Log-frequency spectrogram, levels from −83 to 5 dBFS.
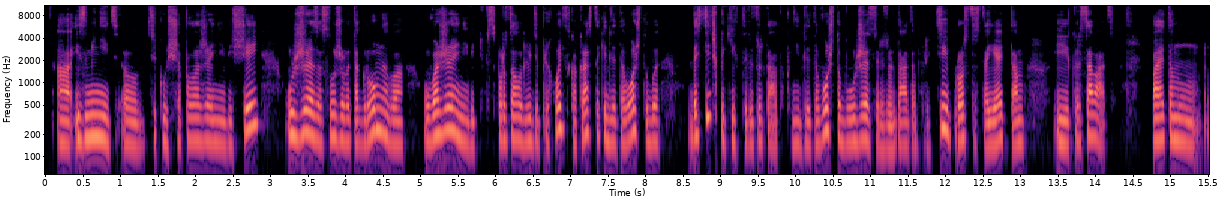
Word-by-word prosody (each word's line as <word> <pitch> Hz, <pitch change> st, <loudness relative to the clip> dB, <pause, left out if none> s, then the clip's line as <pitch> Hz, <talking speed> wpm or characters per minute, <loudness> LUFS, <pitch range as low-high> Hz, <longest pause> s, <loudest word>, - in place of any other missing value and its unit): а, 155 Hz, -1 st, +4 dB
изменить, 180 Hz, -2 st, +2 dB
э, 145 Hz, -2 st, 0 dB
текущее 155 Hz, -5 st, -6 dB
положение 165 Hz, -2 st, -2 dB
вещей 225 Hz, -, +3 dB, 0.3 s
уже 200 Hz, 0 st, +4 dB
заслуживает 170 Hz, -1 st, -1 dB
огромного 160 Hz, 0 st, +2 dB, 0.3 s
уважения. 195 Hz, 0 st, +4 dB
Ведь 145 Hz, 0 st, -9 dB
в -, -, -12 dB
спортзал 170 Hz, 0 st, 0 dB
люди 160 Hz, -1 st, -4 dB
приходят 230 Hz, +11 st, +1 dB
как 155 Hz, -1 st, -8 dB
раз-таки 190 Hz, -3 st, 0 dB
для 160 Hz, -1 st, -2 dB
того, 170 Hz, +9 st, +2 dB
чтобы 160 Hz, -3 st, -3 dB, 0.4 s
достичь 210 Hz, -, +1 dB
каких-то 160 Hz, -1 st, -6 dB
результатов, 155 Hz, +2 st, -5 dB
а -, -, -7 dB
не 150 Hz, -, -5 dB
для 150 Hz, +1 st, -4 dB
того, 175 Hz, +10 st, +3 dB
чтобы 155 Hz, -6 st, -3 dB
уже 170 Hz, +2 st, +2 dB
с -, -, -8 dB
результатом 135 Hz, +3 st, -3 dB
прийти 245 Hz, -, -1 dB
и -, -, -2 dB
просто 170 Hz, -2 st, 0 dB
стоять 150 Hz, +3 st, +1 dB
там 150 Hz, +1 st, -1 dB, 0.4 s
и 155 Hz, -2 st, 0 dB
красоваться. 165 Hz, +4 st, +1 dB, 0.5 s
Поэтому 170 Hz, -3 st, +2 dB
165 Hz, 150 wpm, -23 LUFS, 150-185 Hz, 0.5 s, а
